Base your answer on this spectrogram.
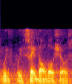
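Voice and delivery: ordinary talk, nothing marked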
